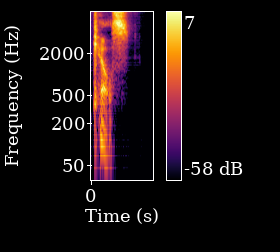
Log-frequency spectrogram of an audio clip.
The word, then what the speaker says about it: Kelce: And they recently found out, or recently said, that their last name, Kelce, is actually pronounced Kelse. – Oh, because is it spelled K-E-L-S-E? – Close. C, not an S, but yes.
